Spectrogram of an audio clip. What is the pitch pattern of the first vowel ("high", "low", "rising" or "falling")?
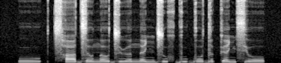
falling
